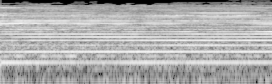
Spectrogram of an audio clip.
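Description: Uilleann pipes sounding one long held note, steady and reedy.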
